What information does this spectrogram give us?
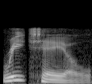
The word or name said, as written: retail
